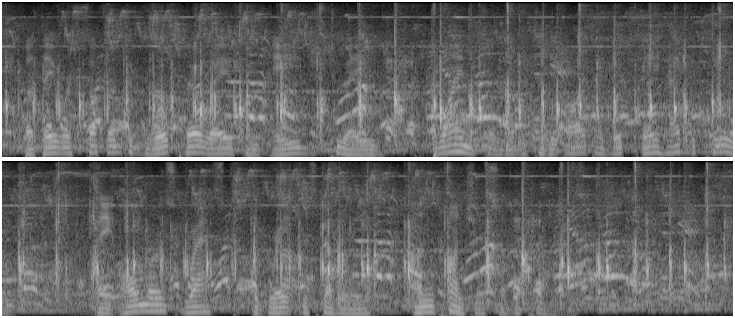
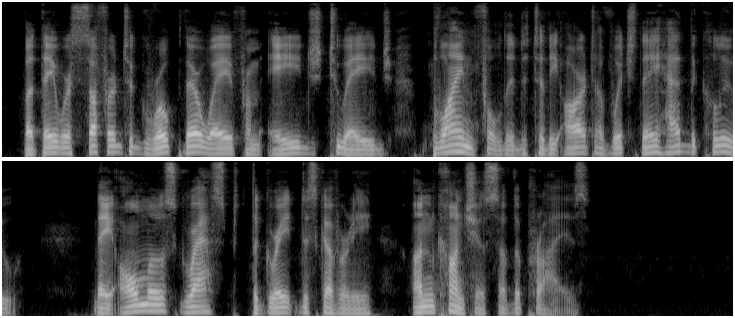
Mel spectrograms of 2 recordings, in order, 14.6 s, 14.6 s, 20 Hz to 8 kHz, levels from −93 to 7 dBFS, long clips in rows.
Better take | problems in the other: second | background sound (Livestock, farm animals, working animals); 5 dB above the speech

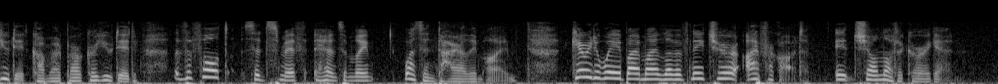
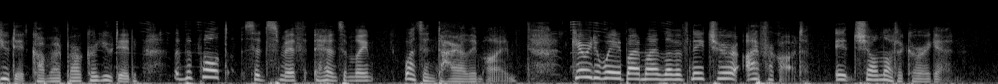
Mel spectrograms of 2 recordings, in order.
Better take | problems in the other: first | noise reduction (neural separator model SepFormer DNS4)

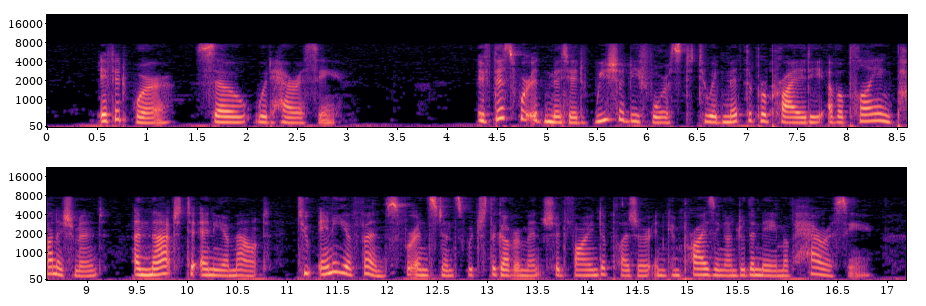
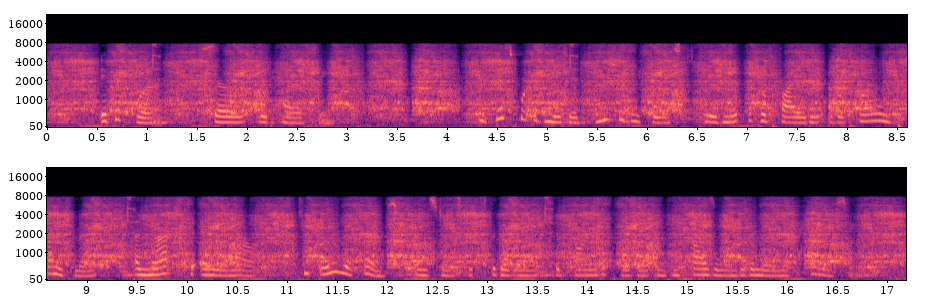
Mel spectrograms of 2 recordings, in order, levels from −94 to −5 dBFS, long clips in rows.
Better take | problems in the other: first | background sound (Tools); 3 dB above the speech

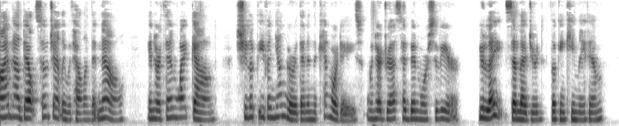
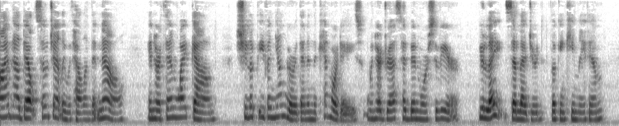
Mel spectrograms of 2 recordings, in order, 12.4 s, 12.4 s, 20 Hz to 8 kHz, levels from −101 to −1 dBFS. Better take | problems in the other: second | noise reduction (neural mask model DeepFilterNet 3)

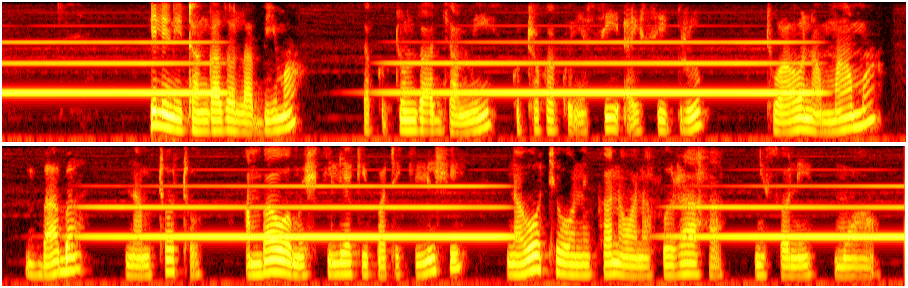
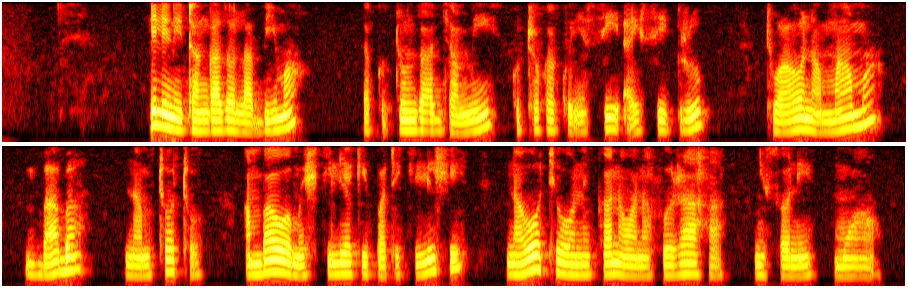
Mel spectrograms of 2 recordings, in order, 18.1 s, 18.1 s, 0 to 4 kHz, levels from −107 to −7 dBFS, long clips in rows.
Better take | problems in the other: second | background sound (Wind instrument, woodwind instrument); as loud as the speech

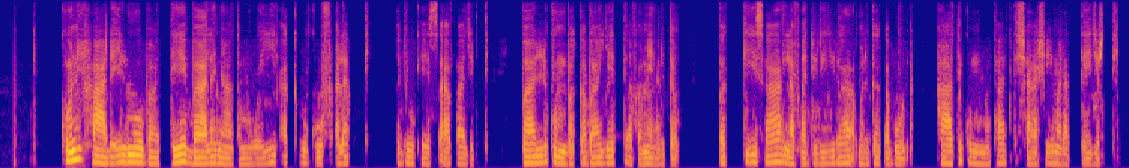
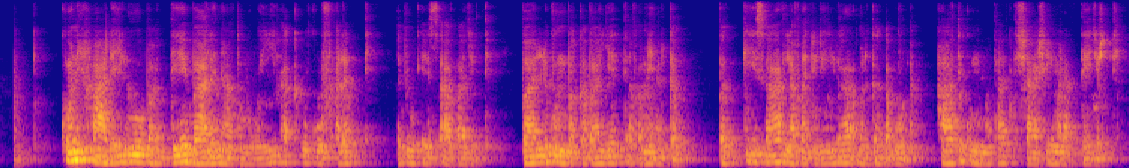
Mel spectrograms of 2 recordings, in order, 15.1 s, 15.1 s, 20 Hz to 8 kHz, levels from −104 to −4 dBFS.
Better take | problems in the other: first | room echo; dies away in 0.6 s

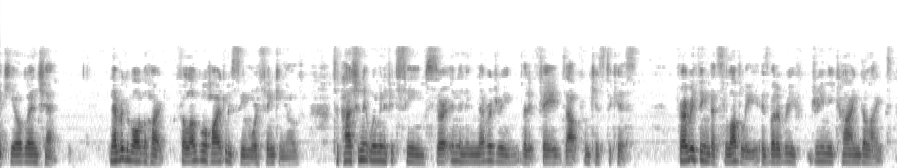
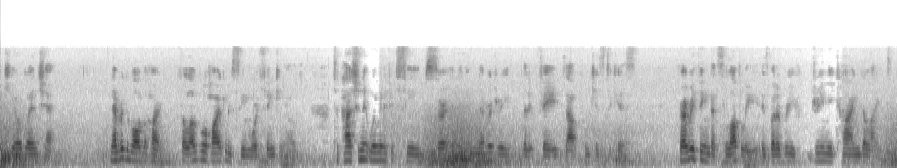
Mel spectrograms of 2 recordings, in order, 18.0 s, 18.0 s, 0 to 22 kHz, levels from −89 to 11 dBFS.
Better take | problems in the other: first | background sound (Thunder / Rain); 4 dB below the speech

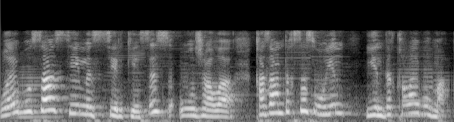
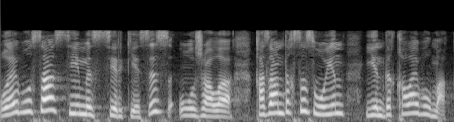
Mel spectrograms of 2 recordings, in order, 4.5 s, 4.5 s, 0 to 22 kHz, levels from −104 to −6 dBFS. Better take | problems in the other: second | noise reduction (neural separator model SepFormer DNS4)

